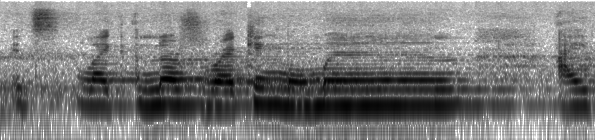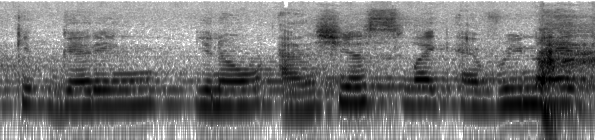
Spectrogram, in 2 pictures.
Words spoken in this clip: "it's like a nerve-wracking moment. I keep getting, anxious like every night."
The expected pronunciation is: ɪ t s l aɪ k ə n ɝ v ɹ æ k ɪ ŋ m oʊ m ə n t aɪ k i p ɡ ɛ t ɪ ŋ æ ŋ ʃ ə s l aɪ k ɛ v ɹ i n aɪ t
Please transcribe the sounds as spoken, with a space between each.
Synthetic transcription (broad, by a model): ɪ t s l aɪ k ə n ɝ f ɹ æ k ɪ ŋ m oʊ m ə n t aɪ k i p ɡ ɛ t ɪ ŋ æ ŋ ʃ ə s l aɪ k ɛ v ɹ i n aɪ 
